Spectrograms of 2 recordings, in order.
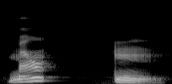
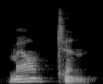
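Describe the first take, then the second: First: The T is stopped, air held, then N. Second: The T is clearly released before the ending. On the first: "make a stop T, ... stop the air, and then fall to the N" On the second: "making the T sound"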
